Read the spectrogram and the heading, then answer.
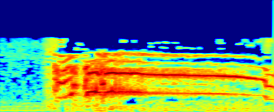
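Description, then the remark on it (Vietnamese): A rooster crows once, loud, a long drawn-out cock-a-doodle-doo that holds steady for about two seconds before trailing off, with no voices around it. “Gà mới gái hiệp một, anh Sáu đã bật ngồi dậy.”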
